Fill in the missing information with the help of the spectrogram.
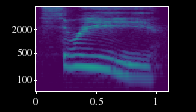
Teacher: my tongue is hitting my teeth, and I've got a very large smile when producing this E sound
